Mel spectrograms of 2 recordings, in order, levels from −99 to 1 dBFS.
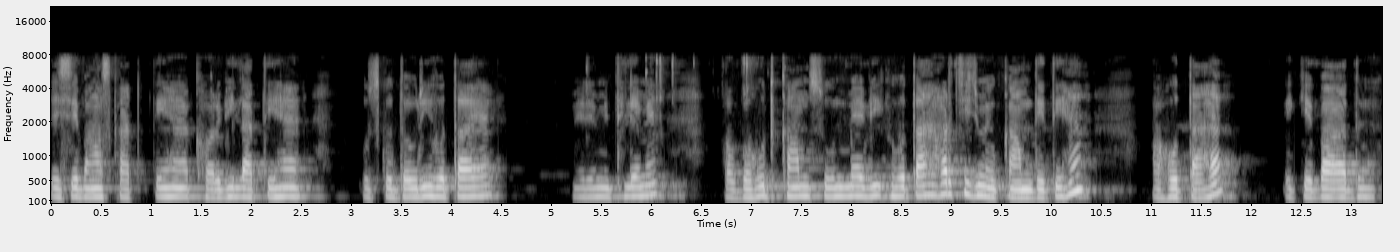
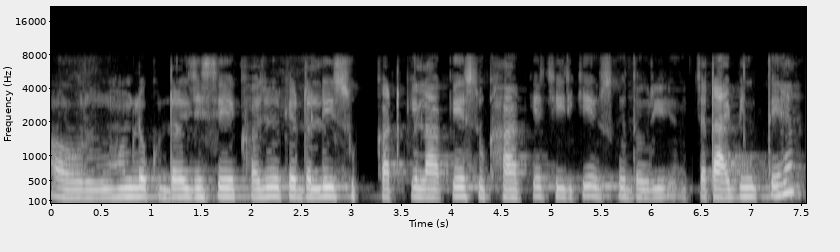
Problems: continuous background conversations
